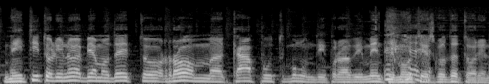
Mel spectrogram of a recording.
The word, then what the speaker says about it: Rhom: Solo che si scrive R-H-O-M, quindi R per Roma, home è la casa.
